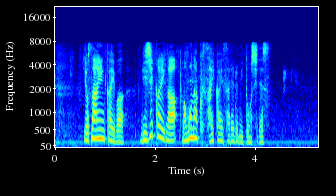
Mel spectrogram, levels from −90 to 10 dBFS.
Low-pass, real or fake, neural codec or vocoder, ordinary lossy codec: none; real; none; none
